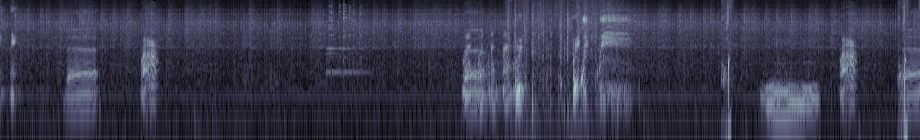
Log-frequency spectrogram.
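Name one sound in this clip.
Cartoon animals moo and grunt in short calls.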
